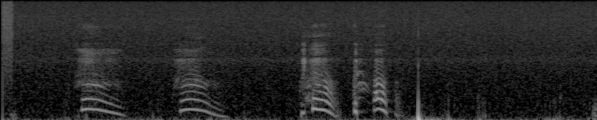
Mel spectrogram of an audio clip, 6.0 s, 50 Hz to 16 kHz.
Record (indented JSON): {
  "three_cough_length": "6.0 s",
  "three_cough_amplitude": 2044,
  "three_cough_signal_mean_std_ratio": 0.46,
  "survey_phase": "beta (2021-08-13 to 2022-03-07)",
  "age": "45-64",
  "gender": "Female",
  "wearing_mask": "No",
  "symptom_none": true,
  "smoker_status": "Never smoked",
  "respiratory_condition_asthma": false,
  "respiratory_condition_other": false,
  "recruitment_source": "REACT",
  "submission_delay": "1 day",
  "covid_test_result": "Negative",
  "covid_test_method": "RT-qPCR"
}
